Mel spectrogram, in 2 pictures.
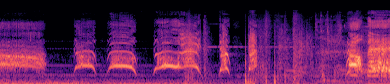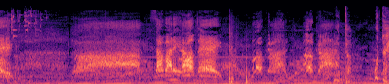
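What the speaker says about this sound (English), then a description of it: "Walkers don't scream, do they? Jesus, I don't think so. It's a girl." A girl screams repeatedly in The Walking Dead Telltale video game, sharp rising cries in a series of bursts, followed by gasps, groans and thumps. Several characters talk tensely over the later part, with a low game soundtrack beneath.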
